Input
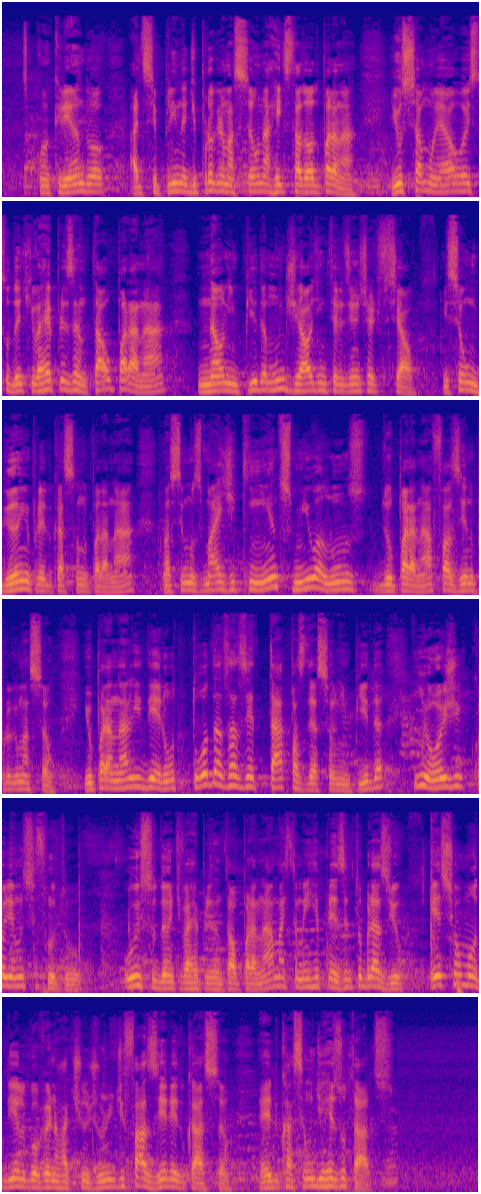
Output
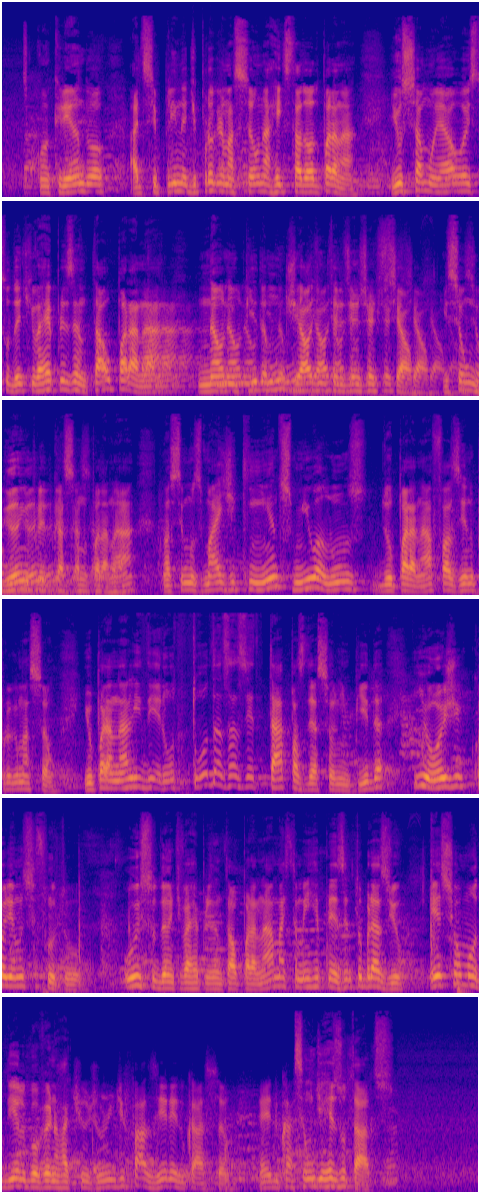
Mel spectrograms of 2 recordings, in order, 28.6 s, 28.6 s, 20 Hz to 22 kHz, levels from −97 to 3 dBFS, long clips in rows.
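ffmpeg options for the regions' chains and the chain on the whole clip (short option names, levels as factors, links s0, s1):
-filter_complex "[0:a]asettb=1/sr,asplit=3[s0][s1][s2];[s0]atrim=end=1.544[s3];[s1]atrim=start=1.54:end=2.24,asetpts=PTS-STARTPTS,afade=t=in:d=0.004:c=qsin,afade=t=out:st=0.696:d=0.004:c=qsin,bandreject=f=50:t=h:w=6,bandreject=f=100:t=h:w=6,bandreject=f=150:t=h:w=6,aeval=exprs='sgn(val(0))*max(abs(val(0))-0.00335,0)':c=same[s4];[s2]atrim=start=2.236[s5];[s3][s4]acrossfade=d=0.004:c1=hsin:c2=qsin[s6];[s6][s5]acrossfade=d=0.004:c1=qsin:c2=hsin,asettb=1/sr,asplit=3[s7][s8][s9];[s7]atrim=end=6.004[s10];[s8]atrim=start=6:end=10.74,asetpts=PTS-STARTPTS,afade=t=in:d=0.004:c=qsin,afade=t=out:st=4.736:d=0.004:c=qsin,asubboost=boost=9:cutoff=74,asplit=2[s11][s12];[s12]adelay=166,lowpass=f=1900:p=1,volume=0.531,asplit=2[s13][s14];[s14]adelay=166,lowpass=f=1900:p=1,volume=0.38,asplit=2[s15][s16];[s16]adelay=166,lowpass=f=1900:p=1,volume=0.38,asplit=2[s17][s18];[s18]adelay=166,lowpass=f=1900:p=1,volume=0.38,asplit=2[s19][s20];[s20]adelay=166,lowpass=f=1900:p=1,volume=0.38[s21];[s11][s13][s15][s17][s19][s21]amix=inputs=6:normalize=0,atrim=end_sample=209034[s22];[s9]atrim=start=10.736[s23];[s10][s22]acrossfade=d=0.004:c1=hsin:c2=qsin[s24];[s24][s23]acrossfade=d=0.004:c1=qsin:c2=hsin,asettb=1/sr,asplit=3[s25][s26][s27];[s25]atrim=end=15.654[s28];[s26]atrim=start=15.65:end=16.91,asetpts=PTS-STARTPTS,afade=t=in:d=0.004:c=qsin,afade=t=out:st=1.256:d=0.004:c=qsin,aemphasis=mode=production:type=75fm,acompressor=threshold=0.0251:ratio=12:attack=3.2:release=140:knee=1:detection=peak[s29];[s27]atrim=start=16.906[s30];[s28][s29]acrossfade=d=0.004:c1=hsin:c2=qsin[s31];[s31][s30]acrossfade=d=0.004:c1=qsin:c2=hsin,asettb=1/sr,asplit=3[s32][s33][s34];[s32]atrim=end=24.534[s35];[s33]atrim=start=24.53:end=26.78,asetpts=PTS-STARTPTS,afade=t=in:d=0.004:c=qsin,afade=t=out:st=2.246:d=0.004:c=qsin,lowpass=f=2800:w=0.5412,lowpass=f=2800:w=1.3066,acompressor=threshold=0.0355:ratio=6:attack=3.2:release=140:knee=1:detection=peak[s36];[s34]atrim=start=26.776[s37];[s35][s36]acrossfade=d=0.004:c1=hsin:c2=qsin[s38];[s38][s37]acrossfade=d=0.004:c1=qsin:c2=hsin,bass=f=250:g=-7,treble=f=4000:g=-10,bandreject=f=50:t=h:w=6,bandreject=f=100:t=h:w=6,bandreject=f=150:t=h:w=6,bandreject=f=200:t=h:w=6"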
